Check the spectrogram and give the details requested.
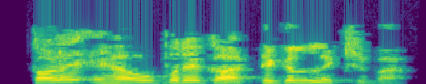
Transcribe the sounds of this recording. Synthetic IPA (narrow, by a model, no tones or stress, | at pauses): t̪ɔɭeʔeɦaupɔɾekɔaʈikəlːekʰiba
